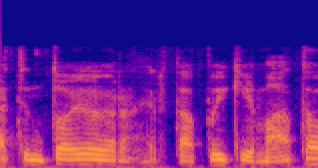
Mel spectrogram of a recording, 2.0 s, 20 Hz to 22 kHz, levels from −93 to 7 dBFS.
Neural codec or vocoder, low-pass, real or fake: codec, 16 kHz, 16 kbps, FreqCodec, smaller model; 7.2 kHz; fake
